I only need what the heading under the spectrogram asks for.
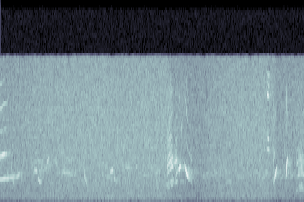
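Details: European goldfinch song: a few brief, high twittering chirps, mostly in two short bursts near the middle and the end, over a steady soft background hiss.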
